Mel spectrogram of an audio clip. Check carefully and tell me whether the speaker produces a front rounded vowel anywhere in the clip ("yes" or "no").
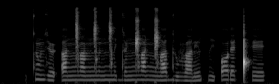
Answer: yes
